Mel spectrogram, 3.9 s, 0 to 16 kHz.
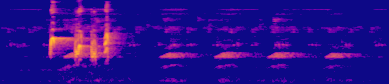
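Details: Dok taeng style song of a caged red-whiskered bulbul answering wild birds in a singing duel, Thailand, October 2021: a fast cluster of bright whistles followed by four softer, lower, evenly spaced notes.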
